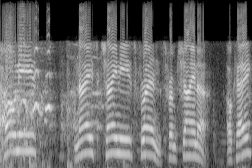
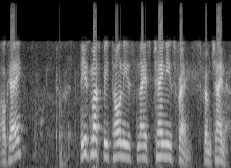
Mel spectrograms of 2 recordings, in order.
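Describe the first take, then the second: First: Louder, higher, slow grandma repeating herself to a deaf husband; Herta repeating louder. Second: High, chirpy grandma voice. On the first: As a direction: spell it out loudly for deaf Morty. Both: Pretend. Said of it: "some Morty and Herta imitations".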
